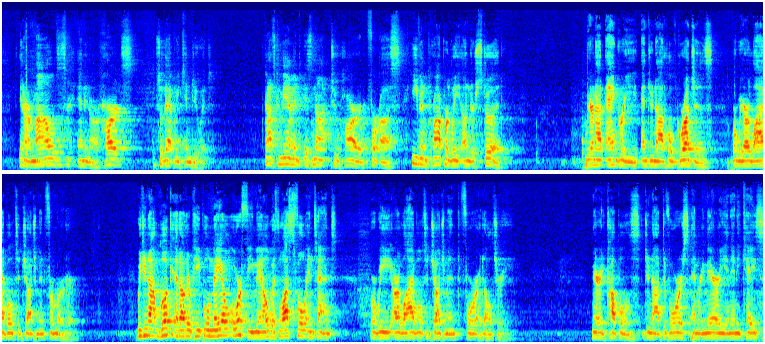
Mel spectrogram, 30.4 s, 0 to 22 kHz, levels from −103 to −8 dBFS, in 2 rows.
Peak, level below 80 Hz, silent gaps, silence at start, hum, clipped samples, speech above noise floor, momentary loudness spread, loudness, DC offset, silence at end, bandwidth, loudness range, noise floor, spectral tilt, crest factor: -8 dBFS; -68 dBFS; none; 0.35 s; none; under 0.1%; 41 dB; 15 LU; -30 LUFS; under 0.1%; 0 s; 17 kHz; 10 LU; -71 dBFS; -6 dB/octave; 22 dB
